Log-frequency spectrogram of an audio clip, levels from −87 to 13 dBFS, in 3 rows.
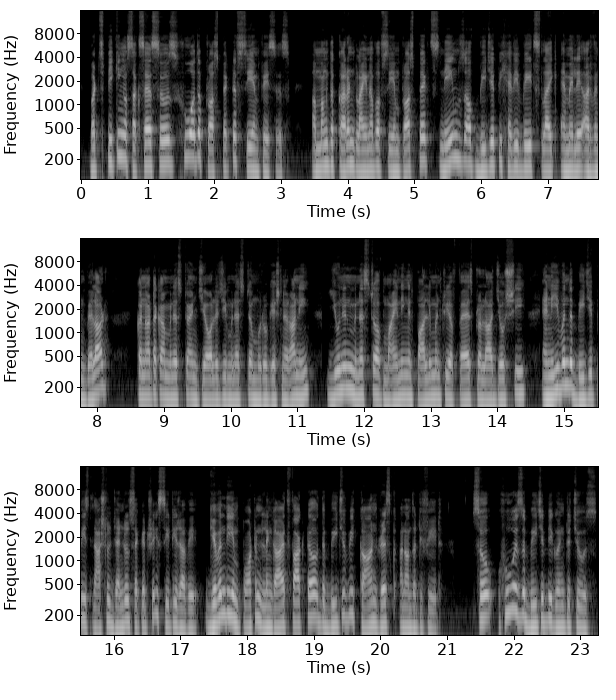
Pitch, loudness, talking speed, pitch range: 140 Hz, -25 LUFS, 180 wpm, 130-160 Hz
